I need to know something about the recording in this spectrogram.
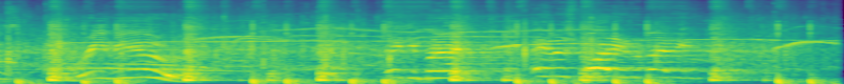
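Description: Live rhythm and blues band playing, with a low note held throughout and regular drum hits under it, and voices over the music.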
